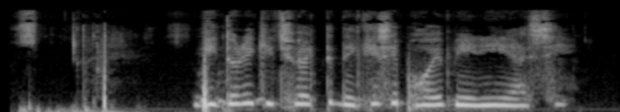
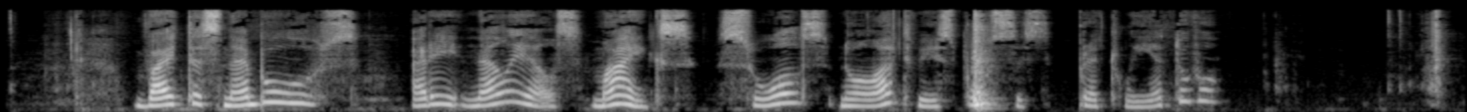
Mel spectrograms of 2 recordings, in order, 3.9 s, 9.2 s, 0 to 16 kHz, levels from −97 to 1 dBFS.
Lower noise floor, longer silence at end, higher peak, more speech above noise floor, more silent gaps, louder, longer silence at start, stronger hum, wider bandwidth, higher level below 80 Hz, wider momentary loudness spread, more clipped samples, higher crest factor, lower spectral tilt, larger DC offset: second, -54 dBFS vs -75 dBFS; first, 0.35 s vs 0.15 s; second, -8 dBFS vs -2 dBFS; second, 28 dB vs 52 dB; neither; second, -28 LUFS vs -23 LUFS; second, 0.1 s vs 0.45 s; neither; about the same, 11.5 kHz vs 12 kHz; first, -50 dBFS vs -64 dBFS; second, 13 LU vs 16 LU; neither; about the same, 22 dB vs 22 dB; first, -4.5 dB/octave vs -3 dB/octave; neither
